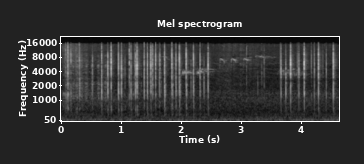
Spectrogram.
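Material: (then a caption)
Plastic. Long nails tap on a small plastic eyeshadow palette, first on its clear plastic lid and gold frame, then on the gold plastic back with its label. The result is quick runs of sharp, bright clicks with almost no ring. A short quiet stretch in the middle carries a few faint, high chirping tones before the tapping picks up again.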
